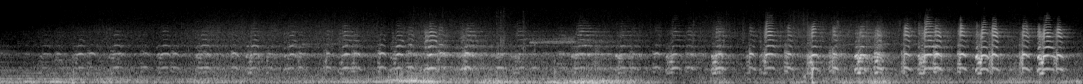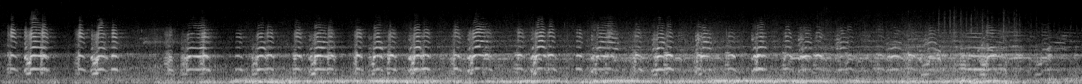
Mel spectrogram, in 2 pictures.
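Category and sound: bird, canada geese honking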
